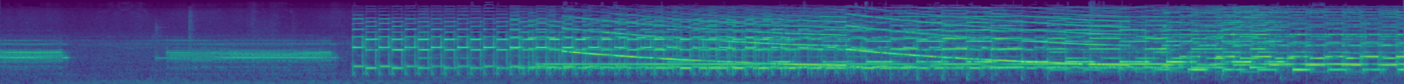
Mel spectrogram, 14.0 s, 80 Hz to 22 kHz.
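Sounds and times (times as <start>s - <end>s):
rapid dense alarm beeping: 1.6s - 14.0s
steady alert tone: 3.6s - 14.0s
two-tone data warble: 3.6s - 14.0s.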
